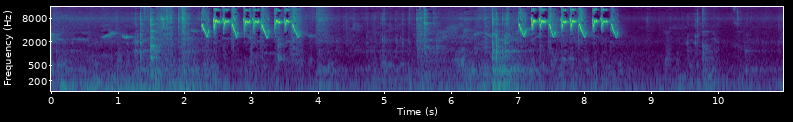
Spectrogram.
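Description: Cinereous tit (gelatik batu) calling: two bursts of rapid, high notes, each sweeping downward, about five seconds apart, with soft knocks and rustles between.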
